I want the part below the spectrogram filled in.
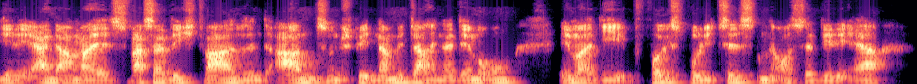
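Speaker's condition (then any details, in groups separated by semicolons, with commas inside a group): Spastic tetraparesis; all four limbs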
